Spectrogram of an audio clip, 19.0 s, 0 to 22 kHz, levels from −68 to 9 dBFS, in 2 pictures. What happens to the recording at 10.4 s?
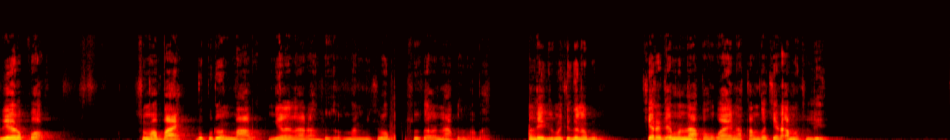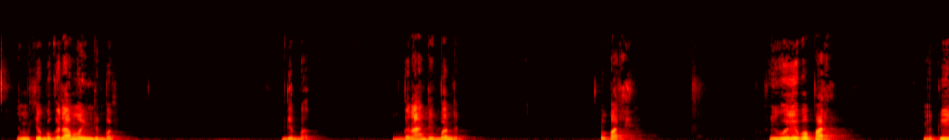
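Nothing goes wrong at 10.4 s; the speech continues intact through that moment, with no dropout, click or distortion.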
